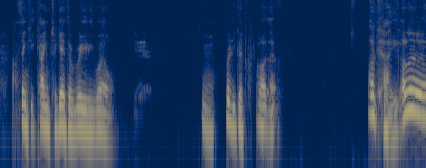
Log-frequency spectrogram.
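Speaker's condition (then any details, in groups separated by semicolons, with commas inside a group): No condition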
